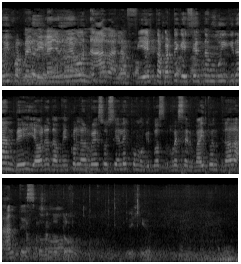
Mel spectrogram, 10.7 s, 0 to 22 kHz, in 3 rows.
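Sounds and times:
speech: 0:00.1 - 0:09.6
low continuous rumble of thunder: 0:03.5 - 0:10.6.

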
